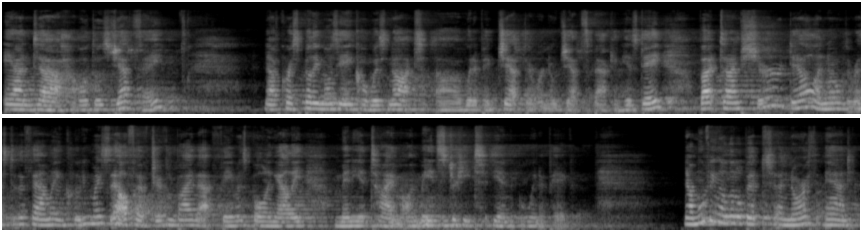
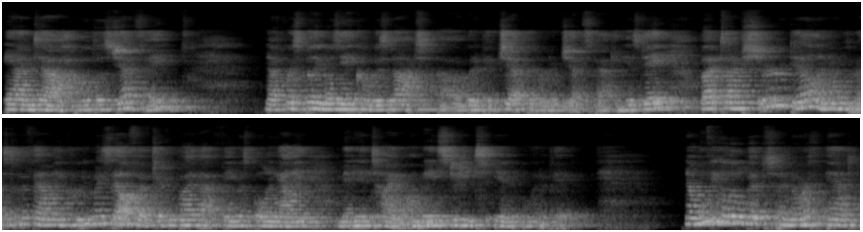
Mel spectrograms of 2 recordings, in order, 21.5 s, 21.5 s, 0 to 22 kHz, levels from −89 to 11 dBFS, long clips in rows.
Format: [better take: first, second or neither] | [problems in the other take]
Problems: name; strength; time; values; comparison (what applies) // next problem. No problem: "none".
first | room echo; strong; dies away in 1.2 s; slight in the first // off-mic speech; far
